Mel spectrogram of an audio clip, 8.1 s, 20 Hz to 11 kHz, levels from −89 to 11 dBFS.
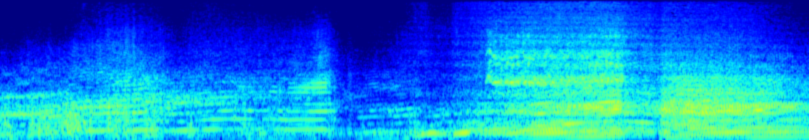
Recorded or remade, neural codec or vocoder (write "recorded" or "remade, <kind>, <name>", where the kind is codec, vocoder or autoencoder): recorded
